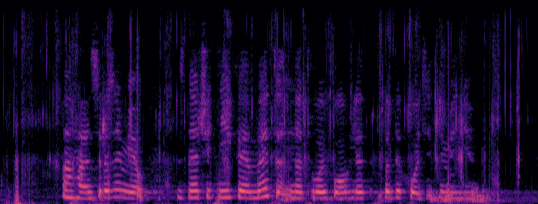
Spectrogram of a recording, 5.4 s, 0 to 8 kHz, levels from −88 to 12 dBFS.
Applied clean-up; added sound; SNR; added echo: none; Chewing, mastication; 19 dB; reverberation time 0.8 s.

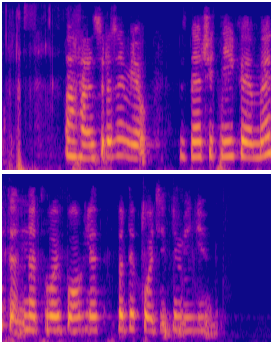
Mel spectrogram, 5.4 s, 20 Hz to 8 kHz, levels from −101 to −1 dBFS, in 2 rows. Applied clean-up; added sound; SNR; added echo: neural mask model DeepFilterNet 3.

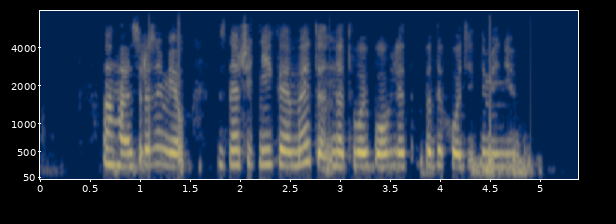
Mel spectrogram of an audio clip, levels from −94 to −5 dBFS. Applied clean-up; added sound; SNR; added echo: none; none; none; none.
